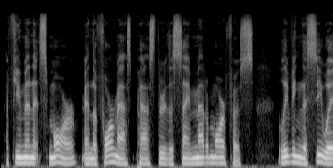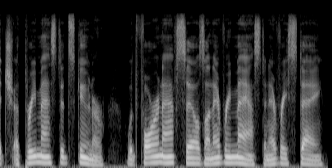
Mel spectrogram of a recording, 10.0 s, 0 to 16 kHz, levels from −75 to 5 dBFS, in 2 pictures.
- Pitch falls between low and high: No, low, 115 Hz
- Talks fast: No, average, 185 wpm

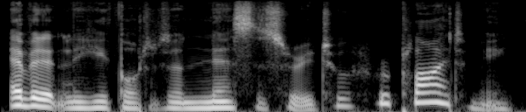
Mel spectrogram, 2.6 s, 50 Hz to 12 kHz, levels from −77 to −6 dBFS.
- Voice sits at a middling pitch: Yes, medium, 155 Hz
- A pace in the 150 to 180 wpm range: No, fast, 205 wpm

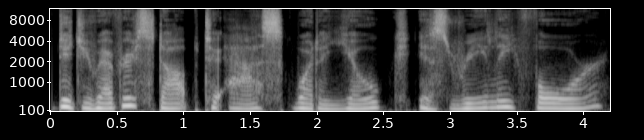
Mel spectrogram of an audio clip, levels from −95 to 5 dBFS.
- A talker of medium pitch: Yes, medium, 165 Hz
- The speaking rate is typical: Yes, average, 170 wpm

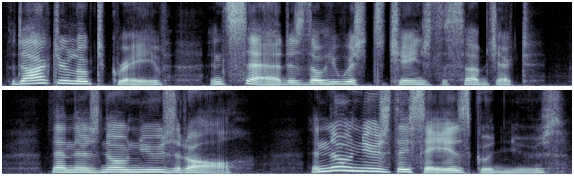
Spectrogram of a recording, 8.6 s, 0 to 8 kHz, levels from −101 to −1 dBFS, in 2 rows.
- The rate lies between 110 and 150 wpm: No, average, 195 wpm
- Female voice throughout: Yes, female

